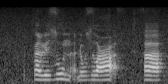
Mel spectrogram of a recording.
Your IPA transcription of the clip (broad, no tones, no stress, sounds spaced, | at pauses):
k a ɭ ɪ z o n a̰ ɳ o z ɤ ʕ a̰ h ɪ k h a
